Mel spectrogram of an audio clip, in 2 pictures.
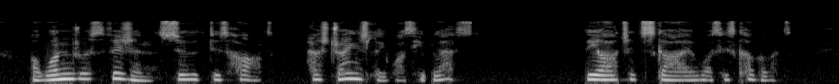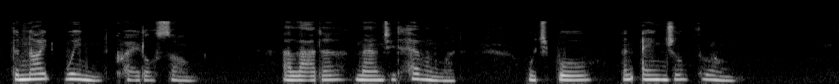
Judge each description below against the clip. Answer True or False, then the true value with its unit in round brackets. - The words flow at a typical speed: False (95 wpm)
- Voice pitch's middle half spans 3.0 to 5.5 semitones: False (2.5 semitones)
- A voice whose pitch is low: False (210 Hz)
